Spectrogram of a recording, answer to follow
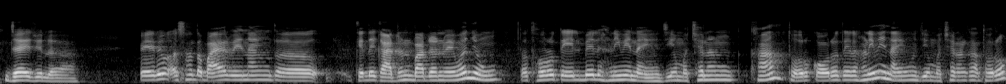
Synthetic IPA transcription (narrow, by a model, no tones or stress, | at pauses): d͡ʑɐd͡ʑʊlaː | pɐɦɪɾoɐsãt̪ɐɓaːɦɪɾʋẽːnd̪aːɦijũt̪ɐkɪɗeɡaːɾɖənɓaːɖənɪ̆mẽʋɐɲũt̪ɐt̪ʰoːɾot̪eːlɓeːlɦɐɽ̃iʋẽːnd̪aːɦijũd͡ʑiːə̃mɐt͡ɕʰəɾənɪ̆kʰãːt̪ʰoːɾokɔːɾot̪eːlɦɐɽ̃iʋẽːnd̪aːijũd͡ʑiːə̃mɐt͡ɕʰəɾəñɪ̆kʰãːt̪ʰoːɾo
